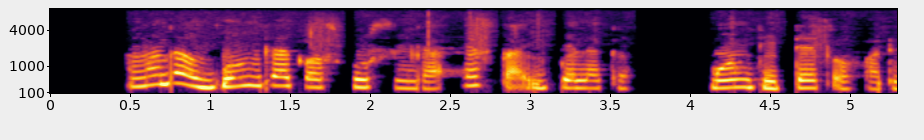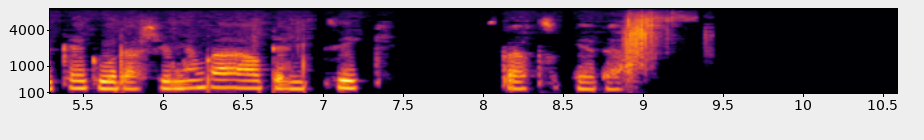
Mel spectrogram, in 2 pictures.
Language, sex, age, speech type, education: Nigerian Pidgin, female, 15-29, spontaneous, tertiary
